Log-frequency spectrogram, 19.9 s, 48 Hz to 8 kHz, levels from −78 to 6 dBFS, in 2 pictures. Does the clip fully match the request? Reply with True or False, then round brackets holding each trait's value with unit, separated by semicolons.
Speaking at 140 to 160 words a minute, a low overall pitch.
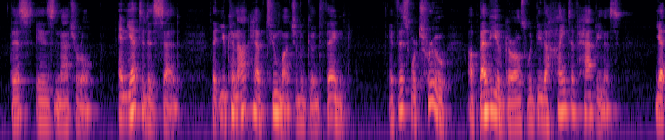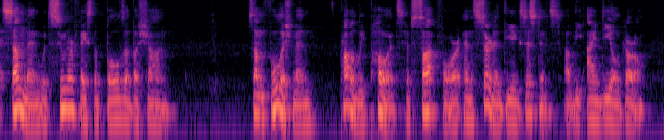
False (170 wpm; 125 Hz)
